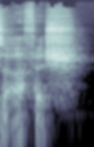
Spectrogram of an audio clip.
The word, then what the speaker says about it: uffish: Is it Uffish? – It is Uffish. – As in Uffish thought he stood, the Jabberwock with eyes of flame came whiffling through the tulgy wood and chortled as it came.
